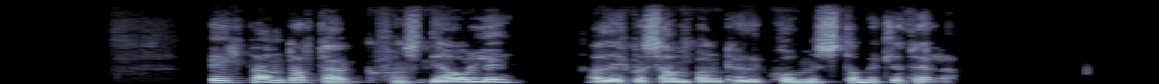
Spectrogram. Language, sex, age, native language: Icelandic, male, 50-59, Icelandic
